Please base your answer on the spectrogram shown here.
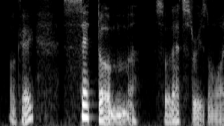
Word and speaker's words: homme: Remember, H is not pronounced, okay? So you get the sound of O at the beginning of this word, okay? Cet homme.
